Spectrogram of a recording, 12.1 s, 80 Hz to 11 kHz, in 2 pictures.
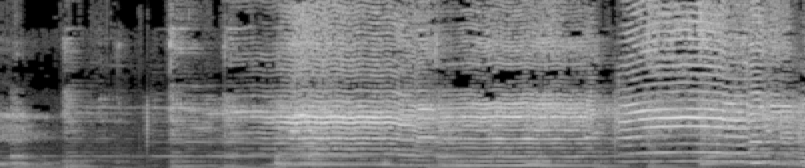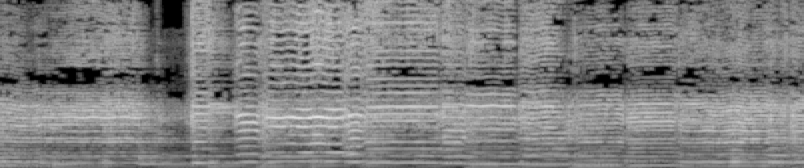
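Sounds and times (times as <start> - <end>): fiddle with vibrato: 1.3 - 12.0.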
